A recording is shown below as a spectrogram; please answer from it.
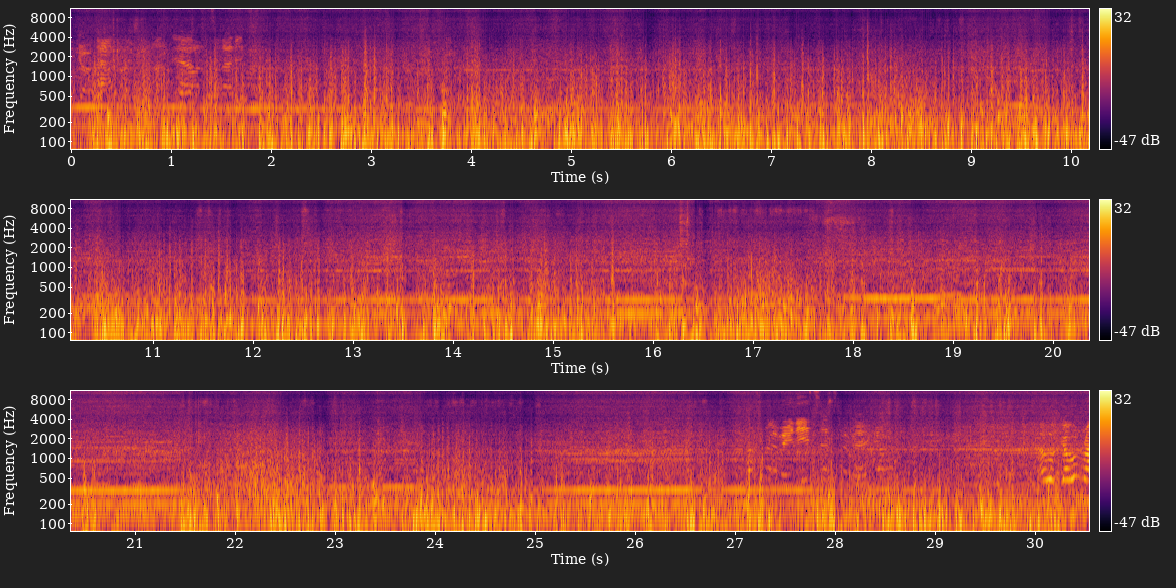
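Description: Small motorboat's engine running steadily under way across choppy water, with wind rushing over the microphone. A steady hum rises and falls in strength over the continuous rumble.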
